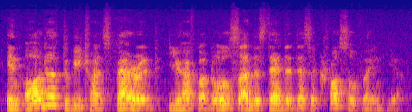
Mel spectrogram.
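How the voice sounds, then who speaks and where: Male interviewee, technical explainer. Lively intonation, repeats points for emphasis, voice sits back from the microphone. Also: medium pitch, fast talker, recorded from a distance. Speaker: loudspeaker company CEO, interview guest. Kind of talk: interview explanation of audio design.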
